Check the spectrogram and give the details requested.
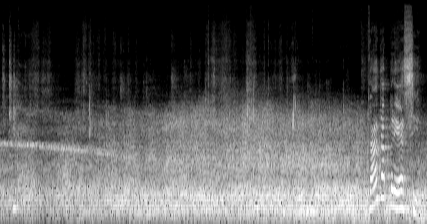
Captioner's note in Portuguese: gemido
